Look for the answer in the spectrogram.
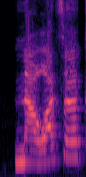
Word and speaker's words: Nahuatl: And I don't want to say this incorrectly, so please correct my pronunciation of this. The Nahuatl cosmology? – Nahuatl cosmology.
